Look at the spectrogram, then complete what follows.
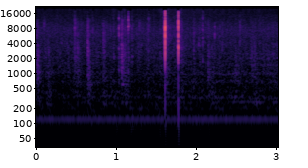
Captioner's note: flashlight Clicks Off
